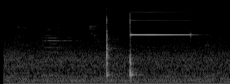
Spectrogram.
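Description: A temperature-controlled electric kettle's start/cancel knob being pressed: a click about a second in, then a second click and a single high beep of about half a second, the kettle acknowledging the button press.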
